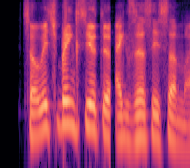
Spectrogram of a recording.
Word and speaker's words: Exercism: You pronounce it fine. So I would say Exercism.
